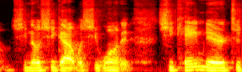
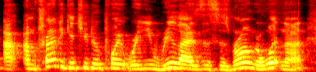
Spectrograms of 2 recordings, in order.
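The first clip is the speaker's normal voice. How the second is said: retold incredulity; 9 semitones higher than usual. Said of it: "he's getting, like, incredulous".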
